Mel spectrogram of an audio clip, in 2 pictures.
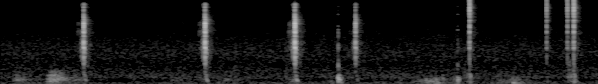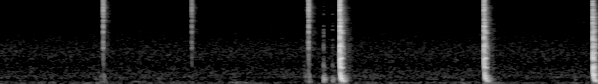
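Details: Simulated recreation of ear clicking from middle ear myoclonus (stapedius/tensor tympani), made with a tinnitus sound-replication program: sharp, irregular clicks against a quiet background.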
